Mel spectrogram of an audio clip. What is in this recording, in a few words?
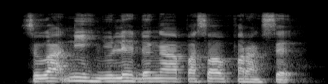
Kelantan-Pattani Malay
